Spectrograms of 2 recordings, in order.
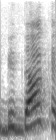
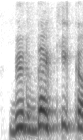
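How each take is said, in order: First: The phrase is shortened, with sounds dropped out. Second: Every syllable of the phrase is pronounced fully. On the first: The speaker calls it wrong. "А не бедака" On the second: The speaker calls it right. "нужно говорить"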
